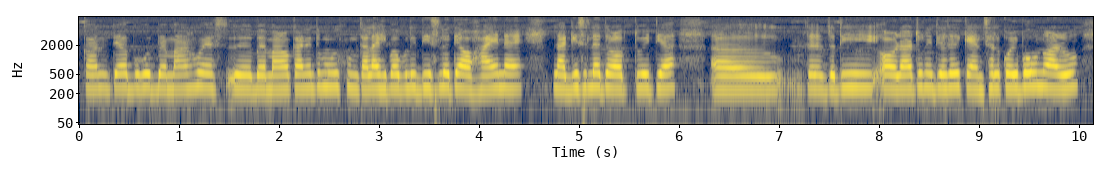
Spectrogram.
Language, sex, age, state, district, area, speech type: Assamese, female, 18-30, Assam, Golaghat, rural, spontaneous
